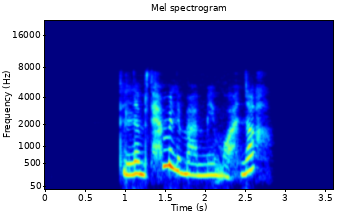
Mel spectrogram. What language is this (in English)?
Kabyle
